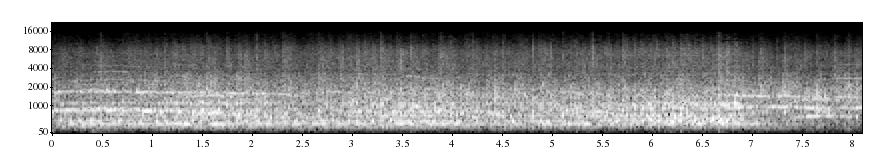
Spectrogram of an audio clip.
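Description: Audience applauding, with a few voices calling out over the clapping, while the last banjo chord rings out underneath and fades over the first few seconds.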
